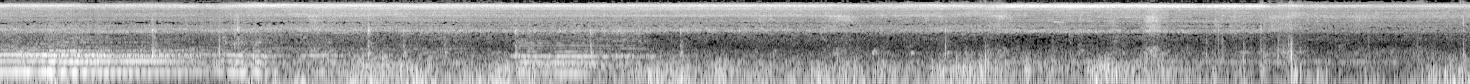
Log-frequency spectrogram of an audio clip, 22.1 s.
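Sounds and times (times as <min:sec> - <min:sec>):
freight train wheels rumbling: 0:00.0 - 0:13.2
high hiss: 0:00.0 - 0:22.0.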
